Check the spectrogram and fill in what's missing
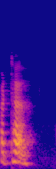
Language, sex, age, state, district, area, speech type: Sindhi, female, 30-45, Maharashtra, Thane, urban, read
